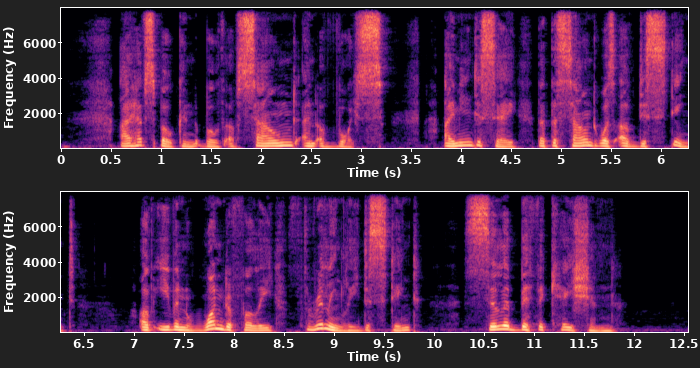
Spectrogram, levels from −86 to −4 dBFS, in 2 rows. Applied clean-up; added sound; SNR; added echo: none; none; none; none.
